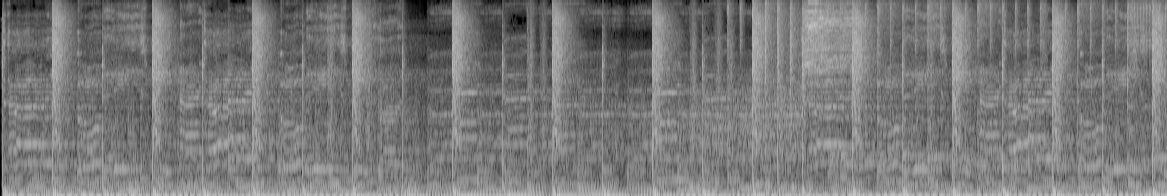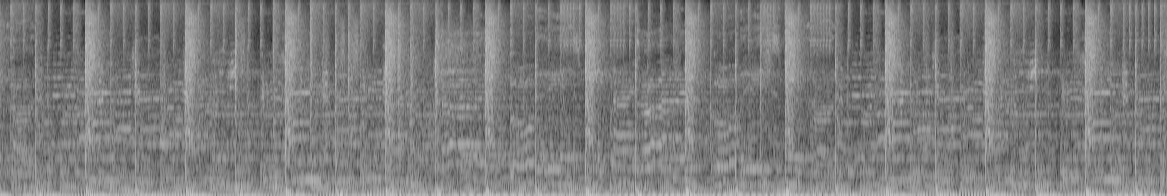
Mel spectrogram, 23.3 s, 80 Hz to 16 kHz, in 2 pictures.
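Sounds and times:
looped vocal: 0:00.0 - 0:23.3.

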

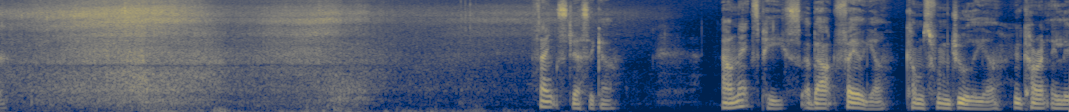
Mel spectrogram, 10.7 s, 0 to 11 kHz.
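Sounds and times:
waves washing over a shingle beach: 0:00.0 - 0:05.9
wind buffeting: 0:00.0 - 0:06.1
speech: 0:05.4 - 0:06.2, 0:07.2 - 0:10.6.

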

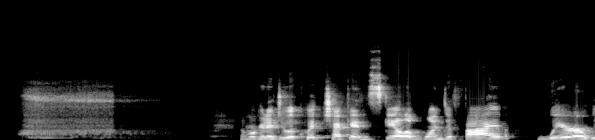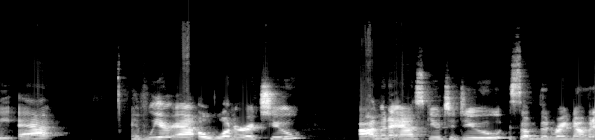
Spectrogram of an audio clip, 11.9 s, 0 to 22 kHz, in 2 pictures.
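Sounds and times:
deep breath during a guided breathing exercise: 0:00.2 - 0:02.4
speech: 0:02.4 - 0:06.6, 0:07.3 - 0:11.8.

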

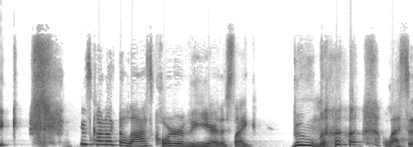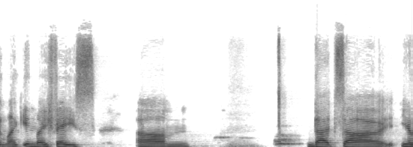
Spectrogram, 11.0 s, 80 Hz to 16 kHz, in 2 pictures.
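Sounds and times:
dogs barking loudly: 0:01.1 - 0:01.7, 0:08.4 - 0:09.6
speech: 0:01.1 - 0:08.1, 0:09.6 - 0:11.0
dog yelping: 0:08.4 - 0:09.6.

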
